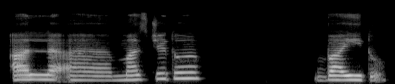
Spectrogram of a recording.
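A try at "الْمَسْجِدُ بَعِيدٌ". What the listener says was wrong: Correct. Ahsanti.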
